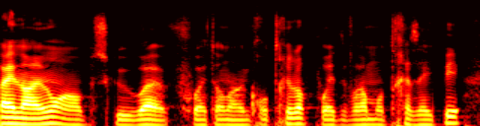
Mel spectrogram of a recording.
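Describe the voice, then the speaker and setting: Fairly even intonation from a man, with the room's echo clearly audible. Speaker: film critic YouTuber. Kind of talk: film review monologue. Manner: fast; halting.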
